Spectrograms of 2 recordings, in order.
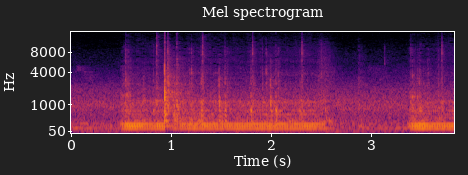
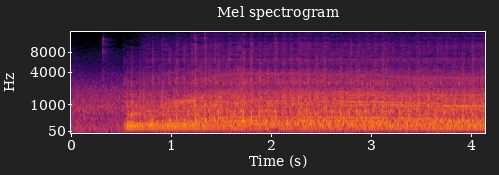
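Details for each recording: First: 1974/75 Kenmore 1813 sewing machine jamming after the stitch width was shifted: motor hum in bursts with sharp clacks and labouring. The bobbin case has loosened enough to pop out on its own. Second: Kenmore 1813 sewing machine (1974/75), cleaned, oiled and rust removed from hook, sewing a decorative cam stitch: even motor hum with steady needle clatter about four strokes a second; smooth, free-running, nothing binding.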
